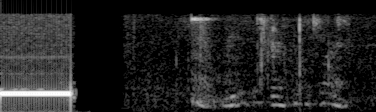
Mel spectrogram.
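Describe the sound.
A loud, steady telephone tone holds for under a second and cuts off as a radio show host phones a guest, then after a brief silence a muffled, thin voice starts talking as if over the line.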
